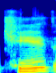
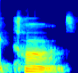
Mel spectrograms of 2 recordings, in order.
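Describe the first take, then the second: First: Said in the usual way. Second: "can't" with a long open ah; British "can't". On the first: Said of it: "instead of saying can't". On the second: Shown as a demonstration. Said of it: "I should say can't".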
